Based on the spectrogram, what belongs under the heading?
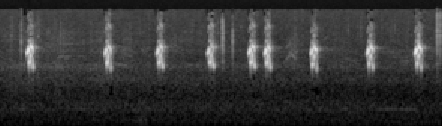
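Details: Arabian green bee-eater in Jeddah, Makkah Region, Saudi Arabia, where it is a common breeding resident: short, bright chirps given singly or in quick pairs, about nine in three seconds at an uneven pace, over quiet background.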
